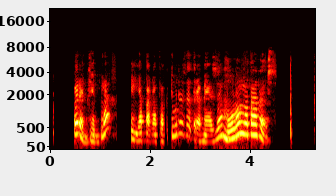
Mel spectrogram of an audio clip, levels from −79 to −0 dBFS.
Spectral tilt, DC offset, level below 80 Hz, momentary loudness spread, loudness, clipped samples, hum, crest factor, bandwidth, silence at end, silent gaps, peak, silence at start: -6.5 dB/octave; under 0.1%; -68 dBFS; 19 LU; -18 LUFS; under 0.1%; none; 16 dB; 7.8 kHz; 0.85 s; 1.35-1.61 s, 2.38-2.42 s; -2 dBFS; 0.5 s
